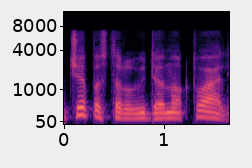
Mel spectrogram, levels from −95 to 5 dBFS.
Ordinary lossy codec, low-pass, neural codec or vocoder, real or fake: MP3, 48 kbps; 7.2 kHz; codec, 16 kHz, 0.3 kbps, FocalCodec; fake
